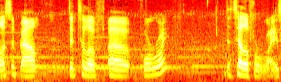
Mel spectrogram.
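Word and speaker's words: Telophoroi: The Teleforoi is how you say it.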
